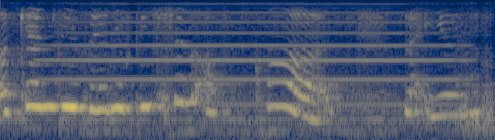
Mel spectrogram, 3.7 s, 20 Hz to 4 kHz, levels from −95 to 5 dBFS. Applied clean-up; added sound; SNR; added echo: none; Trumpet; 18 dB; reverberation time 0.3 s.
